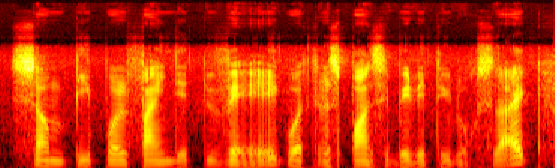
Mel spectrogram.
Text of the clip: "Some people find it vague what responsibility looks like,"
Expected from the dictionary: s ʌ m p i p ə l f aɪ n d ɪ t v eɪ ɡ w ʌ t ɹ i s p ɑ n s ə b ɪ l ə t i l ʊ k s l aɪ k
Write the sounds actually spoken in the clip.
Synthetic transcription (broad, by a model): s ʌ m p i p ə l f aɪ n d ɪ t v eɪ ɡ w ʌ t ɹ i s p ɑ n s ə b ɪ l ə t i l ʊ k s l aɪ k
